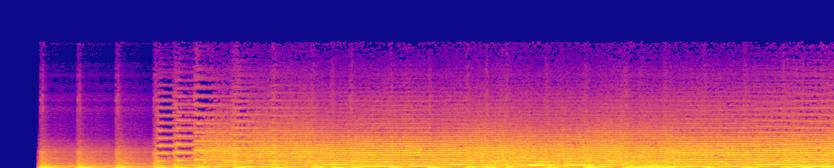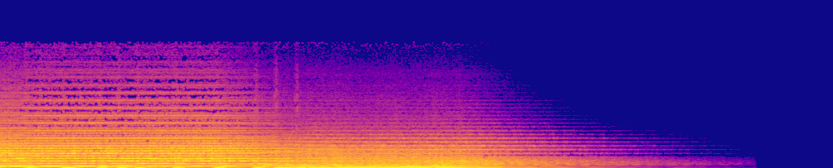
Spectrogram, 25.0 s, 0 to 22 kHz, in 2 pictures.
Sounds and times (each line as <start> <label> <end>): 0.6 Strings 22.2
